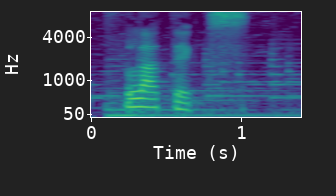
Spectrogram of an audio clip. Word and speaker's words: látex: as palavras paroxítonas abaixo látex Ônix tórax ifen abdomen látex e não látex é látex agudo no ar paroxítona terminada em x Ônix a pedra preciosa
